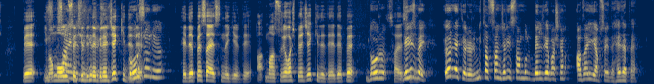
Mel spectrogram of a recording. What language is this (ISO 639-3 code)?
tur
